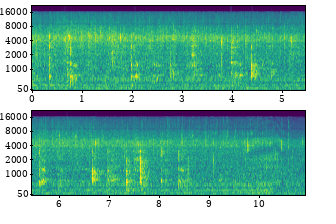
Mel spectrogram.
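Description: Chopped onions sizzling in hot oil in a pan, with a spatula scraping and stirring them in short strokes now and then. The sizzle eases off a little toward the end.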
